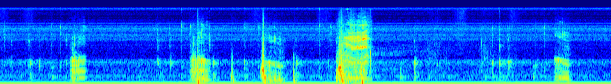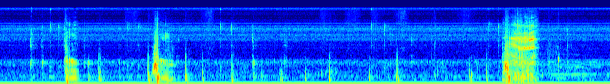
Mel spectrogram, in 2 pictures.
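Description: A pig grunts and squeals in short bursts.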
